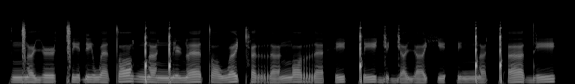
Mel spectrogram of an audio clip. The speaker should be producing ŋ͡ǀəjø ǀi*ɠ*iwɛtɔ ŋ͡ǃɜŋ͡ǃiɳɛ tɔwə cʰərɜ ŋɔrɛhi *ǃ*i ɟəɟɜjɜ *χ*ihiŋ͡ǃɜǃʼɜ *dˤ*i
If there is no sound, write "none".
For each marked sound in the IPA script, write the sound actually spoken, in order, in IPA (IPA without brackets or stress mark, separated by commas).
ɗ, ǃ, ç, d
